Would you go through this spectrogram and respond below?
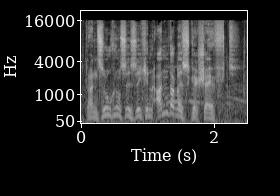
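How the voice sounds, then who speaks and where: A surly poultry dealer in an audio drama. He is curt and combative, with a tense, forceful voice pitched a little high. Faint street ambience sits behind him. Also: big pitch swings, measured pace, a little hiss or hum, exaggerated voice. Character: surly, irritable male London poultry dealer. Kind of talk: German audio drama acting.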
